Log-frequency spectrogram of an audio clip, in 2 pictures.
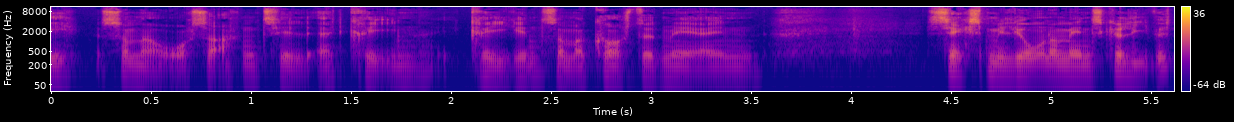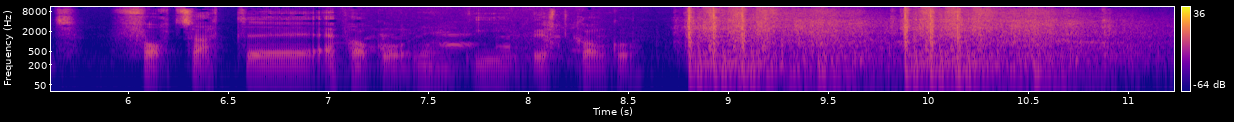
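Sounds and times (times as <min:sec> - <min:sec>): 
speech: 0:00.0 - 0:09.3
gunfire as soldiers shoot at a militia group: 0:08.8 - 0:11.2.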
